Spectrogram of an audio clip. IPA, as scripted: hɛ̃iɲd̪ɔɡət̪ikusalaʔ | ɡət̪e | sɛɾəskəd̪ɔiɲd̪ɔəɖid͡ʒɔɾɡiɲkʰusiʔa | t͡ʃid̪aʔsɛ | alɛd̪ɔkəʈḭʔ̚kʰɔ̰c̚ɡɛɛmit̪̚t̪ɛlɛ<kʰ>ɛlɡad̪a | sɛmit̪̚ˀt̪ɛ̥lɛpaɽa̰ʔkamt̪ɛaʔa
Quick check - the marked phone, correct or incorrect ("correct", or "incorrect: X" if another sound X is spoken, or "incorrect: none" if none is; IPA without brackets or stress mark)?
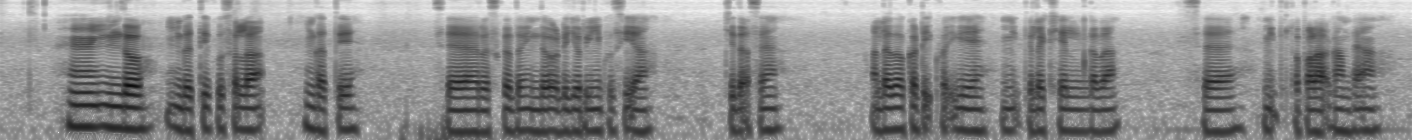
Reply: correct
